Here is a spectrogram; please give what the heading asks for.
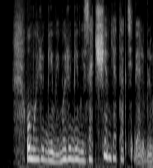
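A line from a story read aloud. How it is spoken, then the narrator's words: Whisper. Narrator (Russian): шептала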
